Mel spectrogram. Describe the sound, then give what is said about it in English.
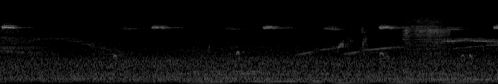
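Birdsong outdoors in the morning: repeated high, thin chirps at fairly regular intervals, with a few softer sweeping calls between them, all faint over a steady background hiss. “surrounded this morning with birdsong. It's great.”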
